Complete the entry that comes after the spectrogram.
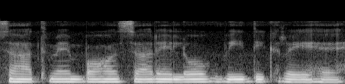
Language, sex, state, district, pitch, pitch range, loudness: Hindi, male, Himachal Pradesh, Shimla, 120 Hz, 115-125 Hz, -12 LUFS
